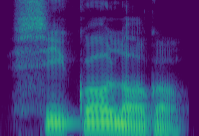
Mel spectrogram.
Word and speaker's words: psicólogo: В испанском языке при сочетании «ps» первую букву «p» мы не произносим. То есть психолог в Испании будет «psicólogo». Не «psicólogo», а именно «психолого».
